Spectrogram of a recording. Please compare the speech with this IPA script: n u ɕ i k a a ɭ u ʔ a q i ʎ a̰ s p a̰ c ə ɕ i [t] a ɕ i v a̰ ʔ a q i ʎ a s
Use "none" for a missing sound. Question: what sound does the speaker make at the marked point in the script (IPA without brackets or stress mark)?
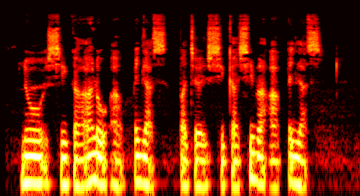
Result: k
